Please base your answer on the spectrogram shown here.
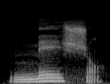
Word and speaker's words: méchant: C-H together, sh. Méchant, méchant.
